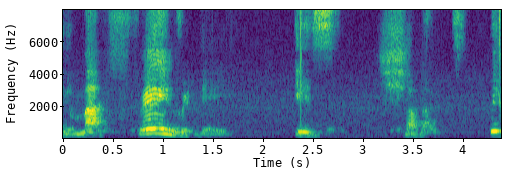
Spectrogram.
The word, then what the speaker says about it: Shabbat: Shabbat, and some people call it the Sabbath, but when I studied in Israel, I was told that this is how they pronounce it.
